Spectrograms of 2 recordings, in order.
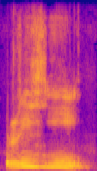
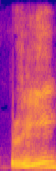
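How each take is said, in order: First: The vowel is held about twice as long. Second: The vowel is short and quick. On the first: "इसे दुगना time देकर बोला जाएगा" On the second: "उस पहले की अपेक्षा"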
